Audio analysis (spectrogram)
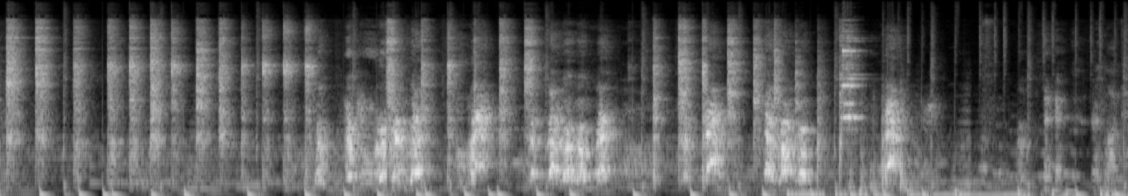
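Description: Several pet dogs, locked outside, bark and yip in rapid, loud bursts close by, keeping up an almost unbroken volley of barks with brief whimpering gaps.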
